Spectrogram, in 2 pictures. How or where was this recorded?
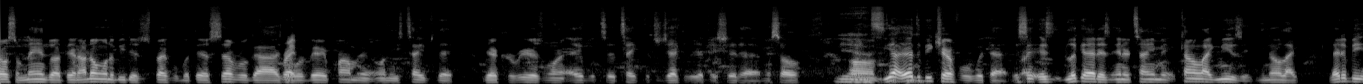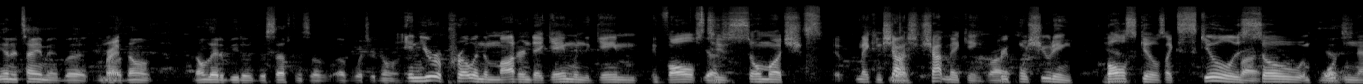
busy venue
